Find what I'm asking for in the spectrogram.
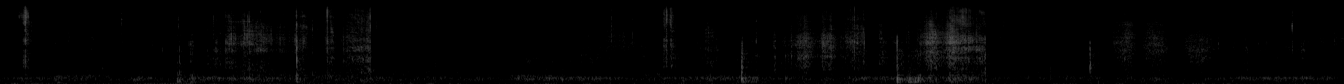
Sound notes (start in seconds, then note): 1.7 paper layer crunching; 7.5 paper layer crunching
